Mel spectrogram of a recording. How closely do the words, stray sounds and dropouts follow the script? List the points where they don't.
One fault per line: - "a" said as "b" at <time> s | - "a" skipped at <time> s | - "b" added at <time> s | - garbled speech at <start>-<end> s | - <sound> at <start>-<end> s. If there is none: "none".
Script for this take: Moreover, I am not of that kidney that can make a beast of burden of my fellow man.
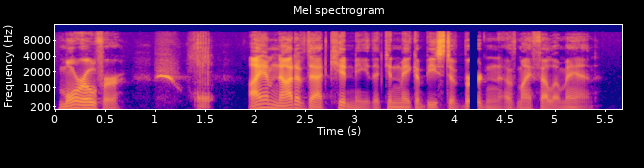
- breath at 1.0-1.6 s
- dropout at 4.2-4.3 s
